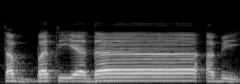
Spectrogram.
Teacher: یدا کو کھینچنا ہے اس لیے کہ یہاں پہ مد منفصل ہے، الف مدہ، حروف مدہ کے بعد حمزہ جو ہے دوسرے کلمے میں ہے، یا ایک یہ بھی پہچان ہے کہ حرف مد کے بعد اگر حمزہ الف والا حمزہ رہے گا تو یہاں پہ مد منفصل ہوگا۔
